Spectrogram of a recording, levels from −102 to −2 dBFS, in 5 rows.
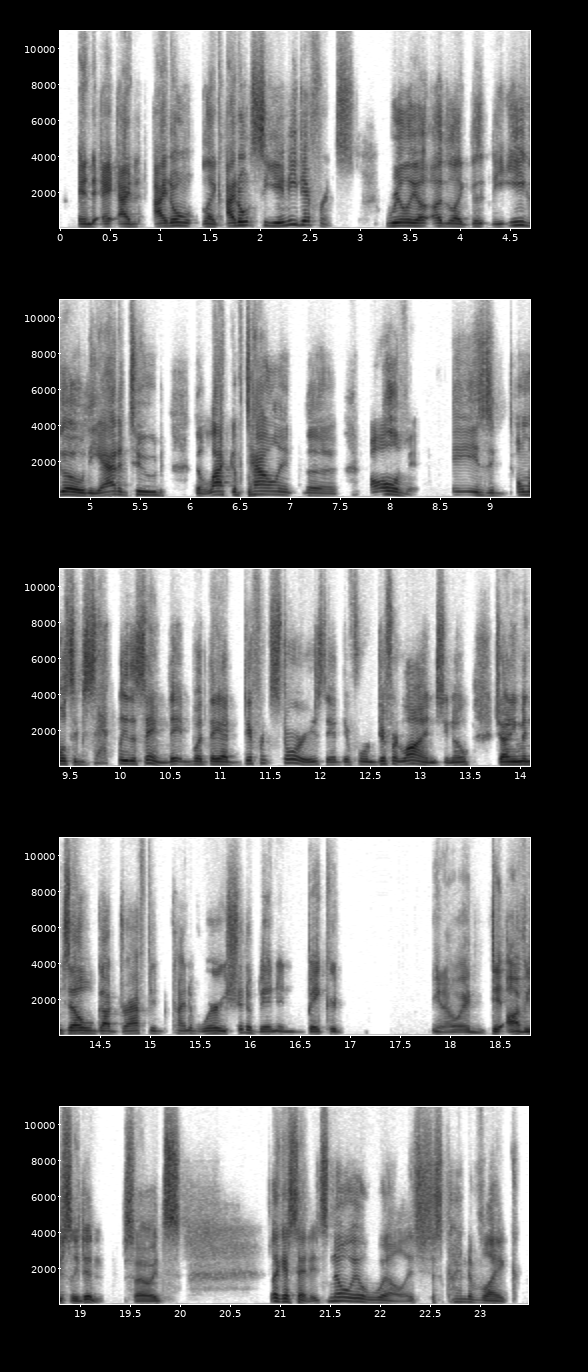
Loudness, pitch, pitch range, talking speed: -18 LUFS, 140 Hz, 125-160 Hz, 195 wpm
